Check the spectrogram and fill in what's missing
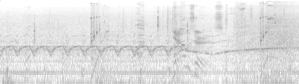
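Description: A wailing police car siren from the Lego City Undercover video game rises and falls in rapid yelps, then sweeps into a long steady tone before it cuts off, with game engine hum underneath.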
